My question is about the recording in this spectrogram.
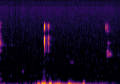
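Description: A few short, faint clicks of a computer mouse about a second in, with soft low bumps from the desk.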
